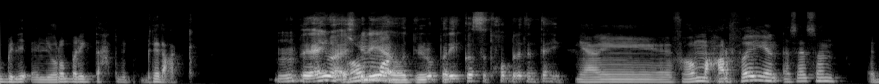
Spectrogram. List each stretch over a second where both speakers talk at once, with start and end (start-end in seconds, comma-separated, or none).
none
